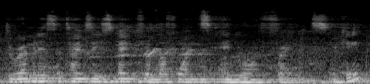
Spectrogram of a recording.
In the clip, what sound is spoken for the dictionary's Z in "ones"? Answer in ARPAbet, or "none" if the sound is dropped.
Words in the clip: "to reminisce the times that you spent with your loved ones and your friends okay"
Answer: Z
